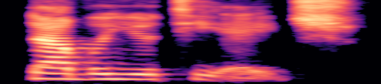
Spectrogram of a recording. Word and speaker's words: growth: I want you to pronounce GROWTH. How do you? Okay, you need to say growth. Growth. Yeah, you need to make the O.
